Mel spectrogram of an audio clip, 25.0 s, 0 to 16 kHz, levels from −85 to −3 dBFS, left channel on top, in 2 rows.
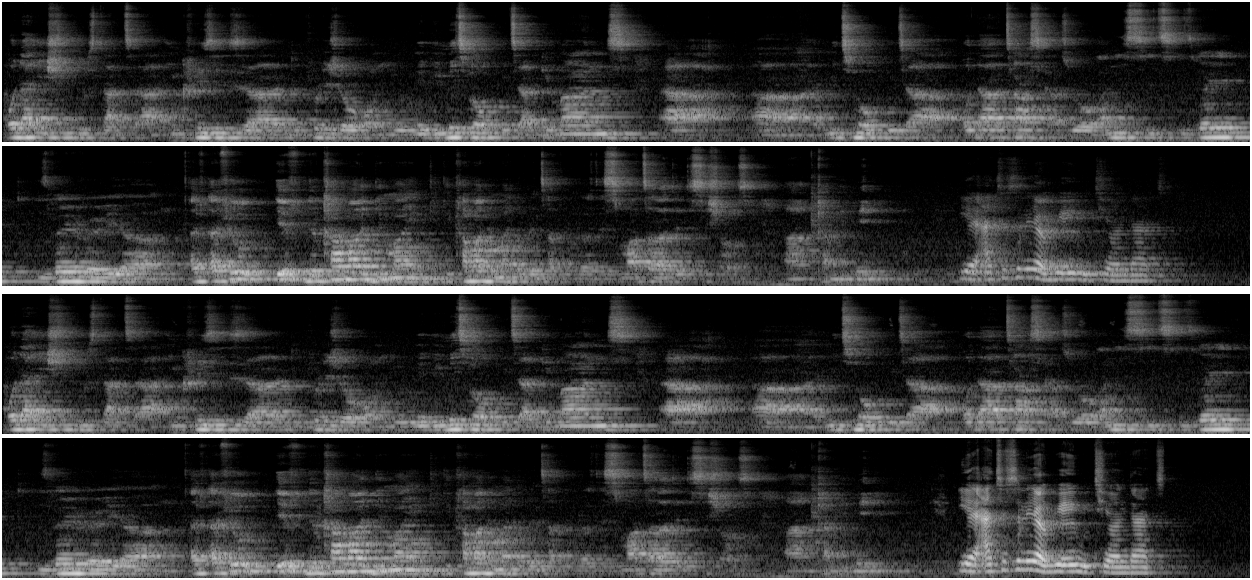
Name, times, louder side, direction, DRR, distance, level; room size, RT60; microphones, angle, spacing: voice 1, 0.0-6.2 6.6-7.1 7.5-12.3 12.8-14.0 14.3-19.9 20.3-21.2, equal, 20° left, 1.4 m, -29 dB
voice 2, 22.0-24.1, right 8 dB, 90° right, 0.3 m, -25 dB
7.3 x 5.9 x 4.3 m
head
